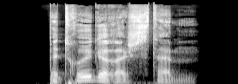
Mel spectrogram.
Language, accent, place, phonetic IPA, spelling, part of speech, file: German, Germany, Berlin, [bəˈtʁyːɡəʁɪʃstəm], betrügerischstem, adjective, De-betrügerischstem.ogg
- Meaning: strong dative masculine/neuter singular superlative degree of betrügerisch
